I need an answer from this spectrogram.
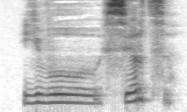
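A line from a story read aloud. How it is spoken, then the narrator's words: Quiet breathless question. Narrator (Russian): тихо спросил Дэвид, переведя дыхание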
